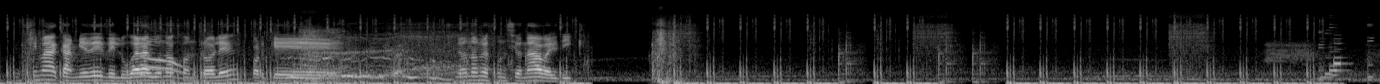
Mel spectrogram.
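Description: Footsteps thud at a steady pace.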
